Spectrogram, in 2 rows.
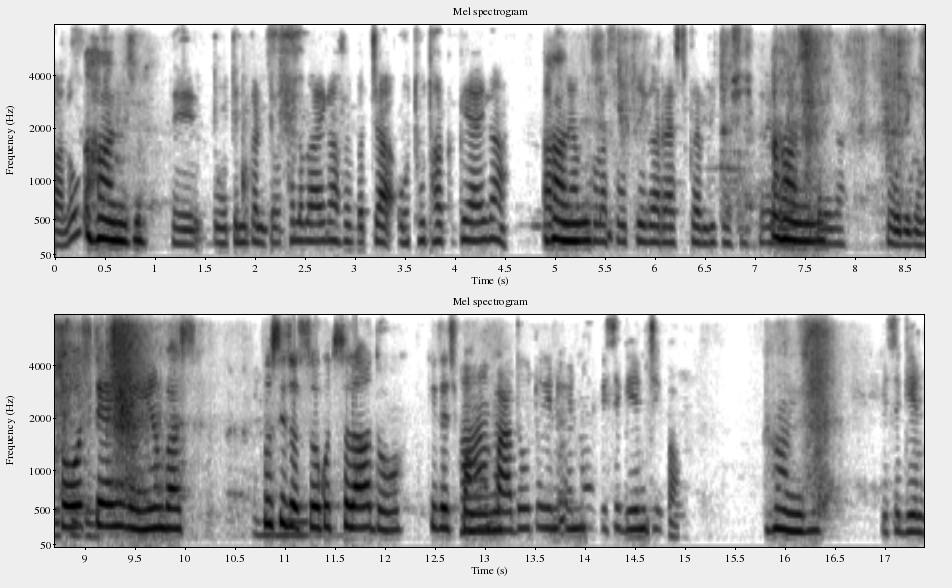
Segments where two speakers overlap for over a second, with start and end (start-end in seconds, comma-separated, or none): none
